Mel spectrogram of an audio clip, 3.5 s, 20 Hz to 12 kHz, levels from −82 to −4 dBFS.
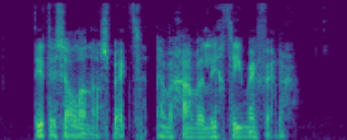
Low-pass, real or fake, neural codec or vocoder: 10.8 kHz; fake; vocoder, 44.1 kHz, 128 mel bands, Pupu-Vocoder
